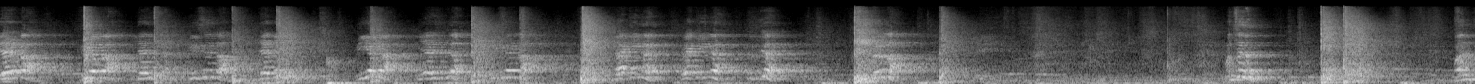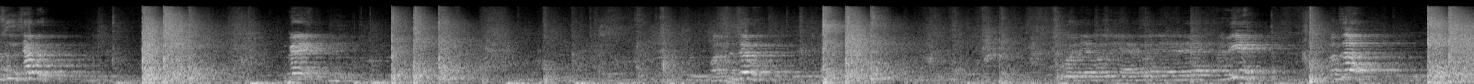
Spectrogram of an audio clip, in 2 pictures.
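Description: Gloved punches thud against pads.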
